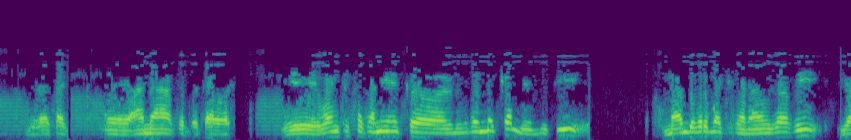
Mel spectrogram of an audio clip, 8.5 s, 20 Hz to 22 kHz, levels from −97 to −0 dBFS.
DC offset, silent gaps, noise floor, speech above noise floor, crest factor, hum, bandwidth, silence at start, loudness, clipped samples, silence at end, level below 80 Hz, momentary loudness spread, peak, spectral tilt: under 0.1%; none; -85 dBFS; 65 dB; 12 dB; none; 5 kHz; 0 s; -21 LUFS; under 0.1%; 0 s; -62 dBFS; 8 LU; -8 dBFS; -6 dB/octave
